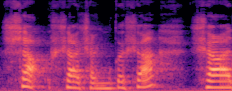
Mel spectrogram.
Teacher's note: ನಾಲಿಗೆಯನ್ನ ಮಡಚಿ ಹೇಳ್ತೇವೆ ಮೂರ್ಧನ್ಯ ಶ ಅಂತ ಕೂಡ ಹೇಳ್ತೇವೆ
